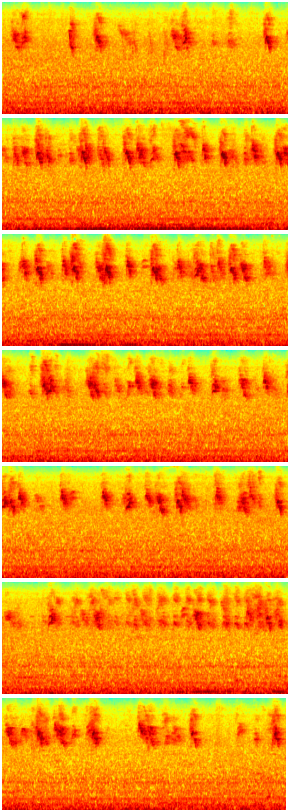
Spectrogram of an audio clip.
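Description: Birds at a feeder and bird bath chirping rapidly and continuously, many short overlapping chirps.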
